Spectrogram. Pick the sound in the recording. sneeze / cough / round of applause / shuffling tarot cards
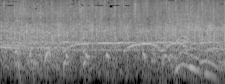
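round of applause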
